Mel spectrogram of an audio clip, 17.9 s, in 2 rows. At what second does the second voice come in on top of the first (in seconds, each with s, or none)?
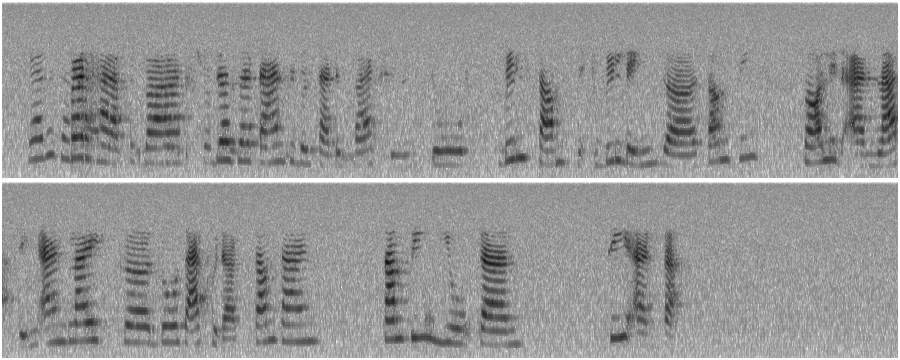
0.7 s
